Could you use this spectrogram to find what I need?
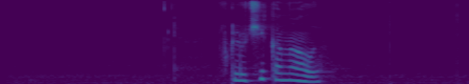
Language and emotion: Russian, neutral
